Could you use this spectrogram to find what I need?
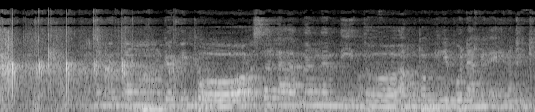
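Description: A woman sings into a microphone through loudspeakers in a large room.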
